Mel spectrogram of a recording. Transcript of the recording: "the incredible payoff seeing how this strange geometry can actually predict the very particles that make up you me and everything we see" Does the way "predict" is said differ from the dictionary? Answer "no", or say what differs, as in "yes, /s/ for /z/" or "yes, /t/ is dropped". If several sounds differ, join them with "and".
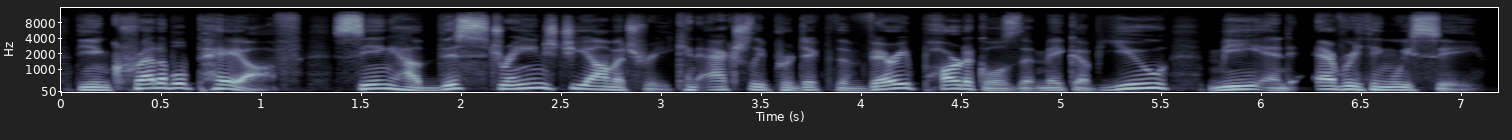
no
